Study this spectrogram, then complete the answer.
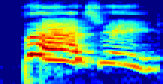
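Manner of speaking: loud, high shout. A narrator's reading. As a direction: shout his name. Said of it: "shouted Mum".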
